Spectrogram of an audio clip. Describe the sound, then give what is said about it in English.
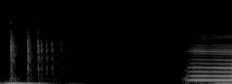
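Dice are rolled to decide the winner of a game, clattering and tumbling in a burst of quick clicks that fade out over about a second; after a brief silence, a loud, steady electronic tone begins. “So let's go for a low dice roll for the win today.”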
